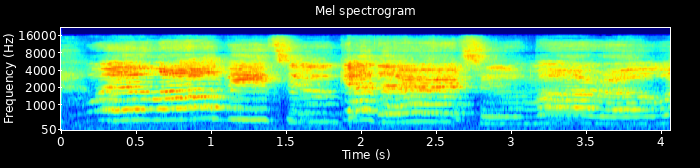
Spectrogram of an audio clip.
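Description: Several young girls singing a camp song together, unaccompanied, in long held notes that step up and down in pitch.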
